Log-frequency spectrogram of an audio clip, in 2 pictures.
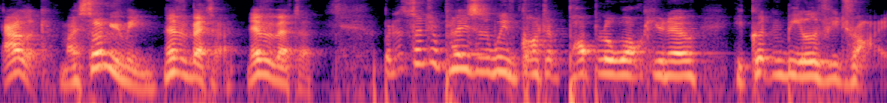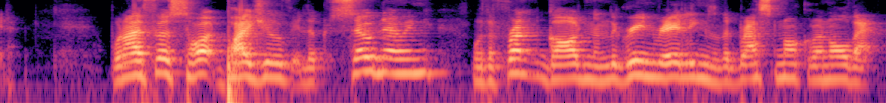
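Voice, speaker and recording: A reader voicing Mister Button, a loud, overfamiliar middle-aged man who booms and repeats himself in a storybook reading. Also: big pitch swings, quick pace. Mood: boisterous. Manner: booming and repetitive.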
